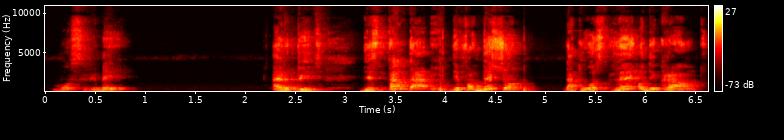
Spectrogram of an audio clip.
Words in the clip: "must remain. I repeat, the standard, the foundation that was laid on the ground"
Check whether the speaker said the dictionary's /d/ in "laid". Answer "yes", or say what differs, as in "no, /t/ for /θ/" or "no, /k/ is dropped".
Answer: no, /d/ is dropped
